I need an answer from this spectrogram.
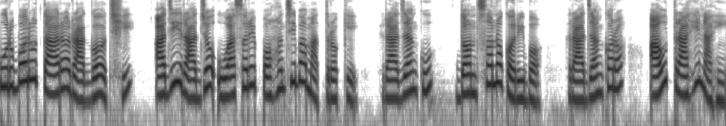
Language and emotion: Odia, neutral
